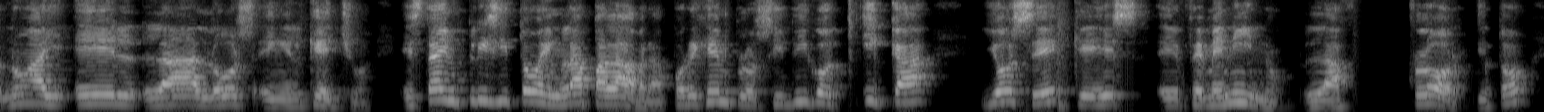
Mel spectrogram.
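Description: A man with a high voice runs a virtual language class. He is patient and repetitive, says each Quechua word slowly, then gives its meaning. He often stops to ask whether everyone follows. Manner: patient, repeats words and checks understanding with "¿ya?"; pronounces Quechua words slowly, then translates. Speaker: Quechua teacher. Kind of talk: online language lesson.

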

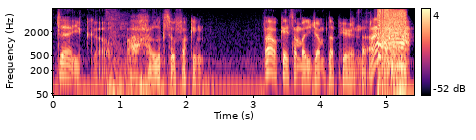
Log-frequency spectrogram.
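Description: A sick, hoarse man giving swearing, excitable let's-play commentary and shouting at the game. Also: mid-range voice, normal speed, noisy background. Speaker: gaming YouTuber.

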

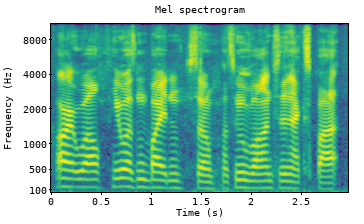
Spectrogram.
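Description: A young man casually narrating his fishing from a stand-up paddleboard on a lake, chatty and excitable, talking to his viewers. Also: mid-range voice, brisk, smooth. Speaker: fishing vlogger. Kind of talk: casual outdoor commentary. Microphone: head-mounted action camera.

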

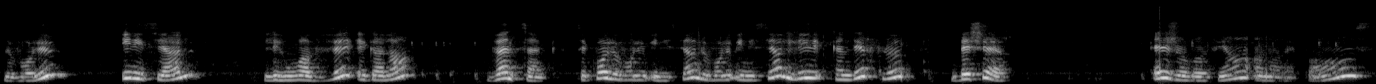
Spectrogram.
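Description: A woman's voice: on the high side, very animated, moderate pace, pauses often, husky. A woman teacher with a Moroccan French accent, lecturing a chemistry class over a video call and explaining step by step while often checking that students follow. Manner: explains step by step and keeps asking "d'accord?". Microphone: computer mic on a video call. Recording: dull lo-fi video-call audio.

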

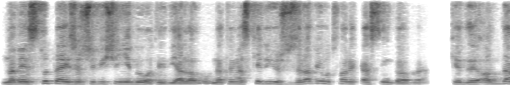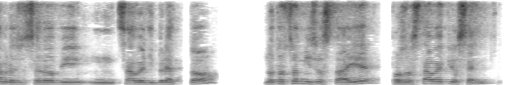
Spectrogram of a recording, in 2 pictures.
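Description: A man with a somewhat high voice gives long interview answers. He explains his working process step by step, in a careful and methodical way. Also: moderate pace, darkish tone. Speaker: interview guest, musical translator.

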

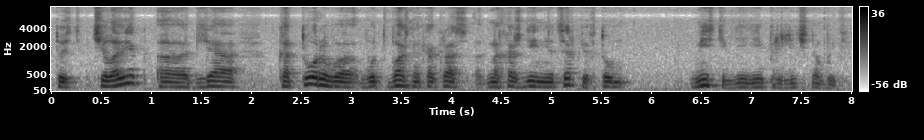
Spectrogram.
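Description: A man's voice: medium pitch, expressive, normal speed, warm tone. A middle-aged man, a clergyman, giving reflective interview answers, often searching for his words. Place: small meeting room indoors.

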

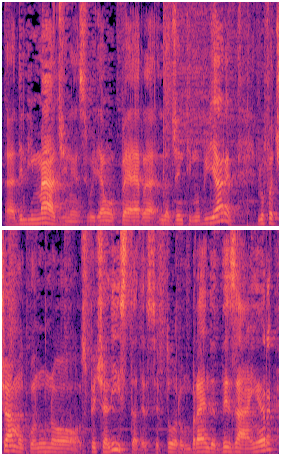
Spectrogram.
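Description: A man's voice: medium pitch, measured pace, hardly any pauses, a little mellow. Italian man, host, video call, echoey room, faint music behind. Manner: hesitant, many filler sounds. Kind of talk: casual video call interview.

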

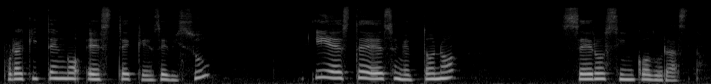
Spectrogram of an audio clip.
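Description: A woman's voice: high voice, slow, mellow. A woman vlogging casually from home, showing her makeup collection, chatty and often checking in with her viewers, sometimes dropping to a whisper. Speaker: beauty vlogger. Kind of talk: casual product show-and-tell.

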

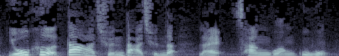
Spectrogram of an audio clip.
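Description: In this vocabulary lesson, a female English teacher speaks in a lowish, husky, sing-song voice. Her explanations are patient, she says words slowly so students can repeat them, and "right?" comes up again and again.

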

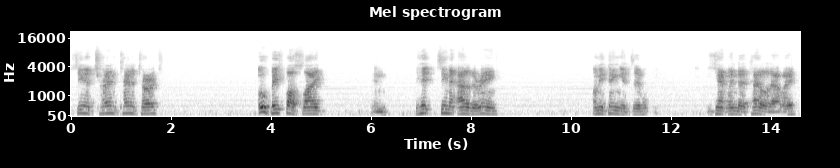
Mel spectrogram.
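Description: Excitable man doing slow fan commentary. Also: on the high side, echoey room, poor audio. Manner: excitable, frequent "oh" and "uh" fillers. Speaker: fan commentating a wrestling match.

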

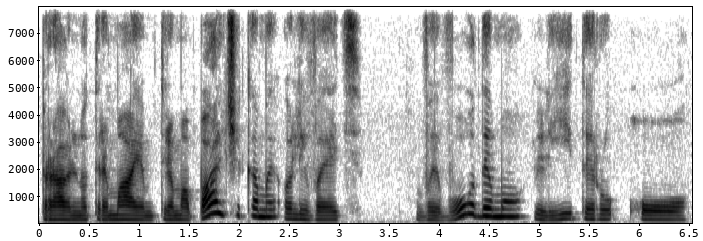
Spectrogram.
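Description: A woman preschool teacher giving a slow literacy lesson to young children, stretching out sounds and key words. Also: low voice, very animated, dark tone. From Ukraine.

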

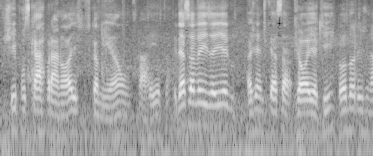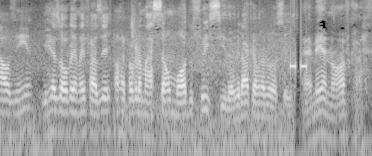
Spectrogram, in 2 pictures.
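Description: A man's voice: medium pitch, fairly even intonation, fast talker, few pauses, darkish tone, a little hiss or hum. A man in his thirties vlogging on a phone held at arm's length, joking and rambling in slang. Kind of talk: casual vlog chat. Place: outside a shop at dusk, then inside.

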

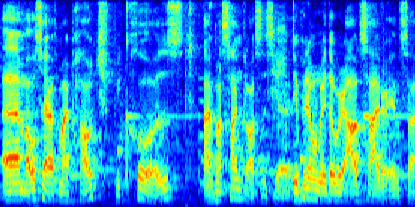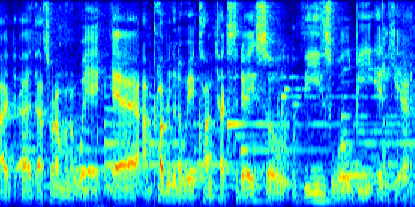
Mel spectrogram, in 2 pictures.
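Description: A man's voice: sits low, normal speed, hardly any pauses, music in the background. A young man, chatting casually to a handheld camera in a vlog, rambling with self-joking asides. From South Africa. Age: young adult. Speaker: vlogger. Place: home indoors, then an outdoor farm venue. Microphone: camera held at arm's length.

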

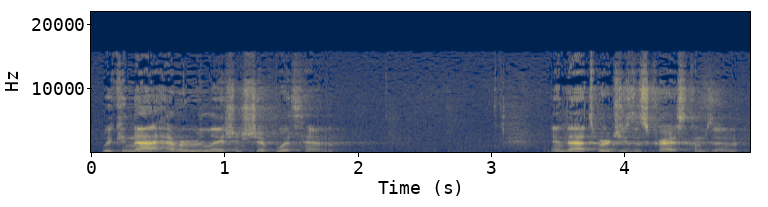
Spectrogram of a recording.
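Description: A man's voice: mid-range voice, steady tone, moderate pace, bright, forceful tone, slight background noise. Earnest young man preaching in echoey hall. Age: young adult. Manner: earnest, reading from notes at a pulpit. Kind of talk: sermon. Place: church hall with wood-paneled walls. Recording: echoey hall with long reverb.

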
